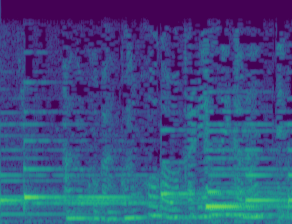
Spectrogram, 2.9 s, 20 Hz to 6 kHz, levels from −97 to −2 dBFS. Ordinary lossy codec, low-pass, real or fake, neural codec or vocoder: none; 5.4 kHz; real; none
